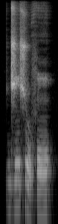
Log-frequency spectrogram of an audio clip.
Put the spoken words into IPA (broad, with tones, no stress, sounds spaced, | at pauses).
d͡ʒ i˦ ʃ u˦˨ f ĩ˧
